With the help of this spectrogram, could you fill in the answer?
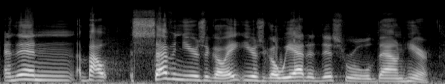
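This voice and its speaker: An American man giving an informal presentation, explaining things conversationally and pausing to rephrase. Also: a little high, a little mellow, clear, resonant tone. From Connecticut, United States. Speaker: amateur radio contest organizer, presenter. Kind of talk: informal club presentation with slides.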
